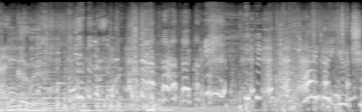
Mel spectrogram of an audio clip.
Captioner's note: children laughing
